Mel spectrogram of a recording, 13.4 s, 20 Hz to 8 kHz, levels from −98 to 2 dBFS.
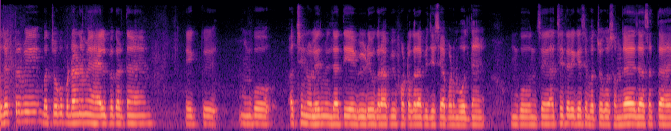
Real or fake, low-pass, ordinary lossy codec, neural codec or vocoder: real; 7.2 kHz; none; none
